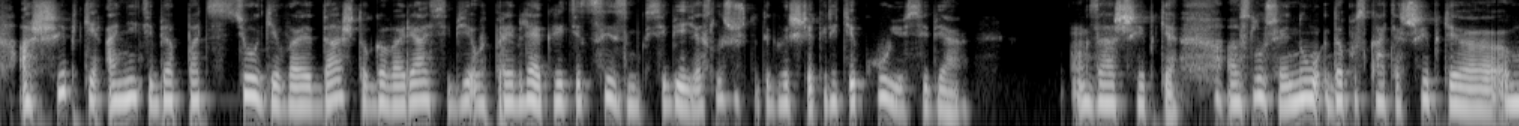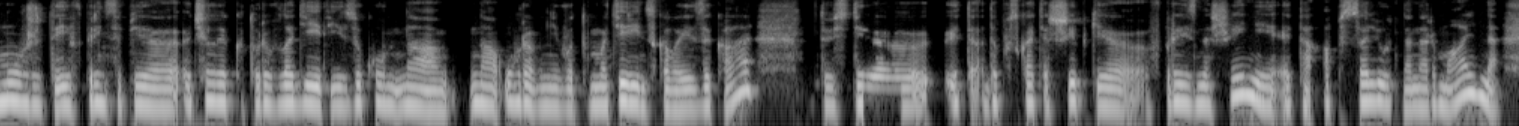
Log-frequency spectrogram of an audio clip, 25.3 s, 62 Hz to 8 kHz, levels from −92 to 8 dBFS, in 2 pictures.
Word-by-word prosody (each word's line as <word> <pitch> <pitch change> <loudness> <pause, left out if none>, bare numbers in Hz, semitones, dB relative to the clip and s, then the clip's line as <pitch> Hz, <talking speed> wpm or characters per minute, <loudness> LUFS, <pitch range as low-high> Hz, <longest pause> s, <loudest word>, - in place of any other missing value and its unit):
ошибки 175 +3 +1
они 170 +4 +5
тебя 170 -1 0
подстёгивают, 170 -5 +1
да, 165 +5 +2
что 155 -5 -3
говоря 150 +2 +2
о 170 - +2
себе 165 -2 -3
вот 150 - -4
проявляя 160 0 +3
критицизм 160 0 -1
к - - -15
себе. 150 -1 +1
Я 130 0 -1
слышу, 180 +4 -4
что - - -10
ты 155 - -7
говоришь: 150 +1 0
"Я 135 - +1
критикую 160 -1 -1
себя, 130 -1 -4 0.9
м, 155 - 0
за 155 +1 +2
ошибки". 150 -7 +2 0.3
А 160 -3 -1
слушай, 165 -2 +1
ну 175 +3 +6
допускать 165 -1 -2
ошибки, 175 +3 0
э, 135 -1 +2
может 155 -3 +3
и 145 +2 +3
в - - -15
принципе, 145 -3 0
э, 145 - -3
человек, 160 0 0
который 145 0 -4
владеет 145 -1 +2
языком 140 0 -2
на 125 -4 0 0.2
на 150 -2 +1
уровне 140 -4 -1
вот 130 +1 -7
материнского 145 -3 +2
языка. 140 - -1 0.5
То 140 - -6
есть, 135 - -5
э, 135 -2 -1
это 150 +1 -4
допускать 155 +1 -5
ошибки, 165 +1 -1
э, 135 -2 -2
в - - -23
произношении 155 +2 +1
это 145 0 -6
абсолютно 155 -1 -1
нормально. 145 - +1
150 Hz, 135 wpm, -23 LUFS, 140-165 Hz, 0.9 s, ну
